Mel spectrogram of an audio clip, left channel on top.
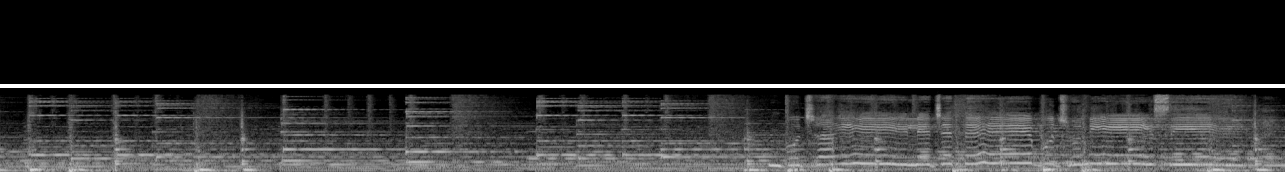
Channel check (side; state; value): left; silent; digital silence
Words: बुझाइले जेते बुझुनी सिए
